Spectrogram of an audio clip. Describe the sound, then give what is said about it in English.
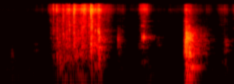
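Oracle cards being shuffled before one is pulled: a soft riffling burst about half a second long, followed by a few short, quiet flicks. “Okay. I will pull a card for you.”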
